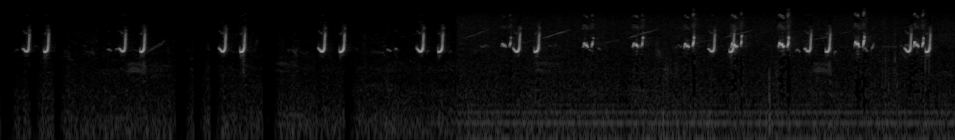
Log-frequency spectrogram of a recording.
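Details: Rain quail, male and female, giving sharp, metallic double notes, about one pair a second; partway through a low electrical hum starts and more callers overlap. Recording is used as a hunting lure.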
